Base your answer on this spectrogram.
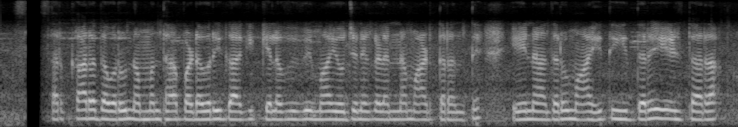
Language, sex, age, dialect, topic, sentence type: Kannada, female, 25-30, Central, banking, question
